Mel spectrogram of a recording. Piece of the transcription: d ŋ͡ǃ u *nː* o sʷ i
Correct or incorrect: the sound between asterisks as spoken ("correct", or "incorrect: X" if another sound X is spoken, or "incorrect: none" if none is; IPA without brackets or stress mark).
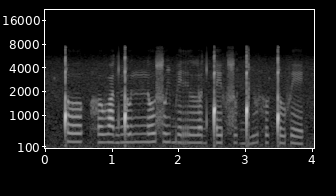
correct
